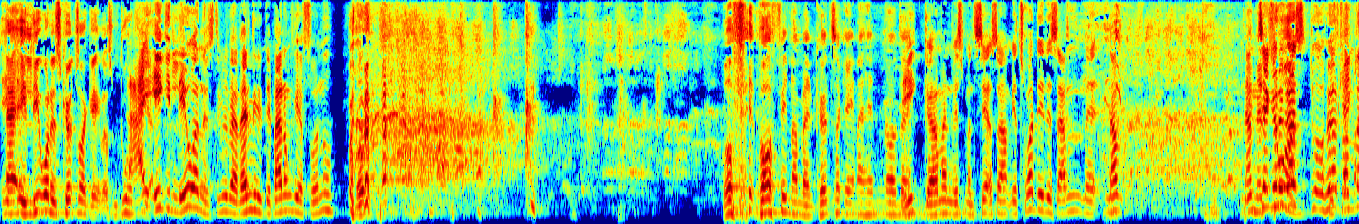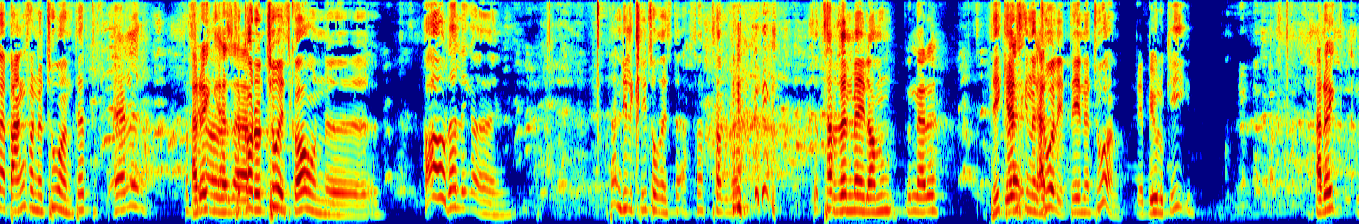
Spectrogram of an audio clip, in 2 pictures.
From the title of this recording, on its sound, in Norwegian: LIVE fra Comedy Zoo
